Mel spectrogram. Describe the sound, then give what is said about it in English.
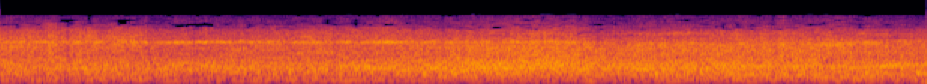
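A train brakes hard to a stop before tampered tracks in a canyon, a loud, steady roar of grinding wheels and a high hissing squeal that holds unbroken for several seconds, with no voices. “Stop the train. Stop it quick.”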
